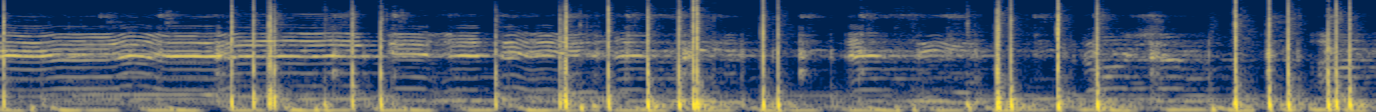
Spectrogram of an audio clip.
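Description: Aerial fireworks shells bursting in a rapid string of sharp bangs, thickest near the end, over an Indian song with a melody line.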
